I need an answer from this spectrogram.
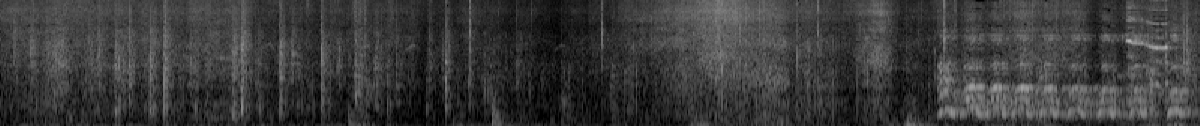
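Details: Korean Jindo father and daughter, Geumdong and Janggeum, waiting outside a door for dried pollock skin snacks in a rural Korean village; shuffling noises, then a short high tonal whine with layered harmonics near the end.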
